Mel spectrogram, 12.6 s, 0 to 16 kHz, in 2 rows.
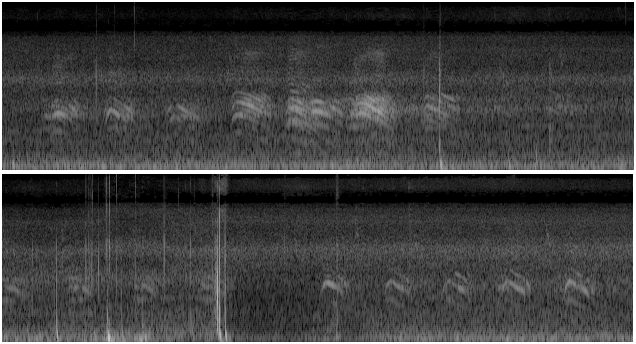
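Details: Repeated bird-like chirps from the cheetah Zuraya at Chiba Zoological Park, Japan, on 8 April 2023. Quick runs of arched chirps pause for loud knocks midway, then resume as a steadier series.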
